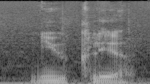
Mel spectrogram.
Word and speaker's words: nuclear: And many people might think, oh, it has nu. It's like nuclear, like a number. You have no, but this one is nuclear.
